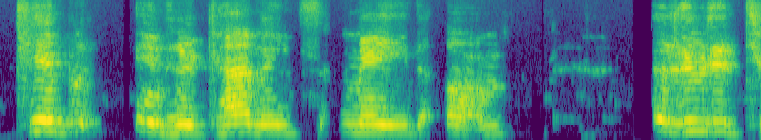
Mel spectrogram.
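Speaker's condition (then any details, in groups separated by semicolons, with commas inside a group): Cerebral palsy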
